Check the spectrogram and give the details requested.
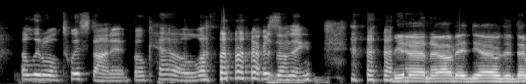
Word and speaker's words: Bokel: Oh, it's Bokel. Just Bokel. Yeah. Not Bokel or anything like that.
